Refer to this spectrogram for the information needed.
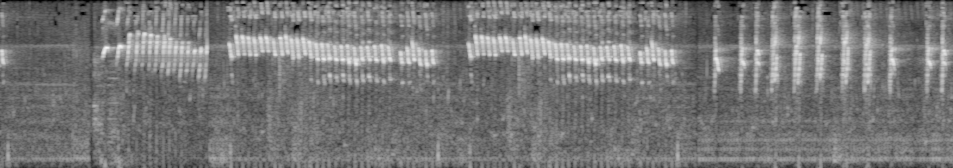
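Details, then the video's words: Small-bird tutor song meant to stir Oriental magpie-robins into emotional singing, with a natural backdrop: long, dense, rapid trills in two bursts, followed by a string of separate sharp, high chips. "masteran burung kecil agar murai batu gacor"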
